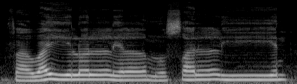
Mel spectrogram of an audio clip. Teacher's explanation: Secara istilah, idgham bila gunnah berarti nun sukun atau tanwin bertemu huruf lam atau ra. Dibacanya melebur tanpa mendengung. Nah, itu tadi ya yang membedakan idgham bila gunnah dengan idgham bigunnah, dari hurufnya dan cara pembacaannya.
